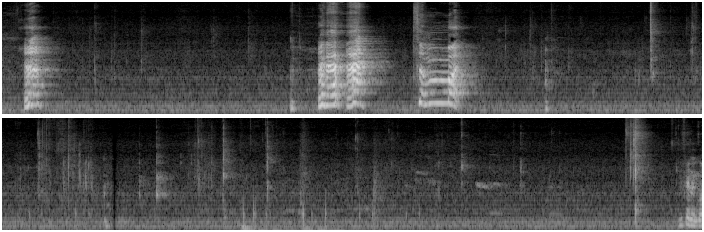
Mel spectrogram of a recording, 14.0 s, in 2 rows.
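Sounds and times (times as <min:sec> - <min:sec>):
quiet chewing: 0:04.9 - 0:12.6.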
